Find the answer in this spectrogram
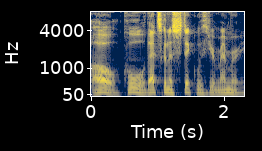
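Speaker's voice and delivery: normal talking voice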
